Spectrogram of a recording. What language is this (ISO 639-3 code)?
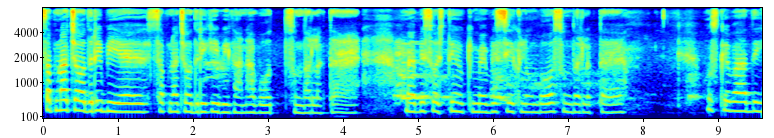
hin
